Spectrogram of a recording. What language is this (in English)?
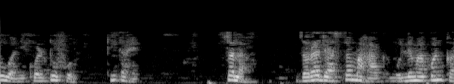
Tamil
